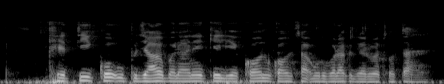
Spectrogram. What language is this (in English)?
Magahi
